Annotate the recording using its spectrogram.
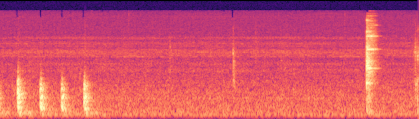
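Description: Knocking on a door: a quick run of about six knocks within the first second. A single sharp click follows near the end.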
